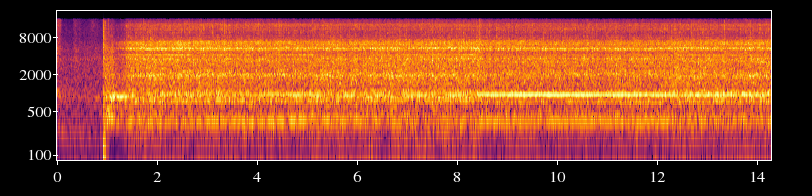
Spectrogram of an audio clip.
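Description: A machine hums loudly and steadily.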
